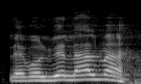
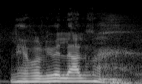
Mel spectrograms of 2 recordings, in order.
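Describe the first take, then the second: First: Le volvió el alma said higher and louder with relief; a preacher exclaiming the king's relief; relieved exclamation. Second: Said in the usual way. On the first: Shown as a demonstration.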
